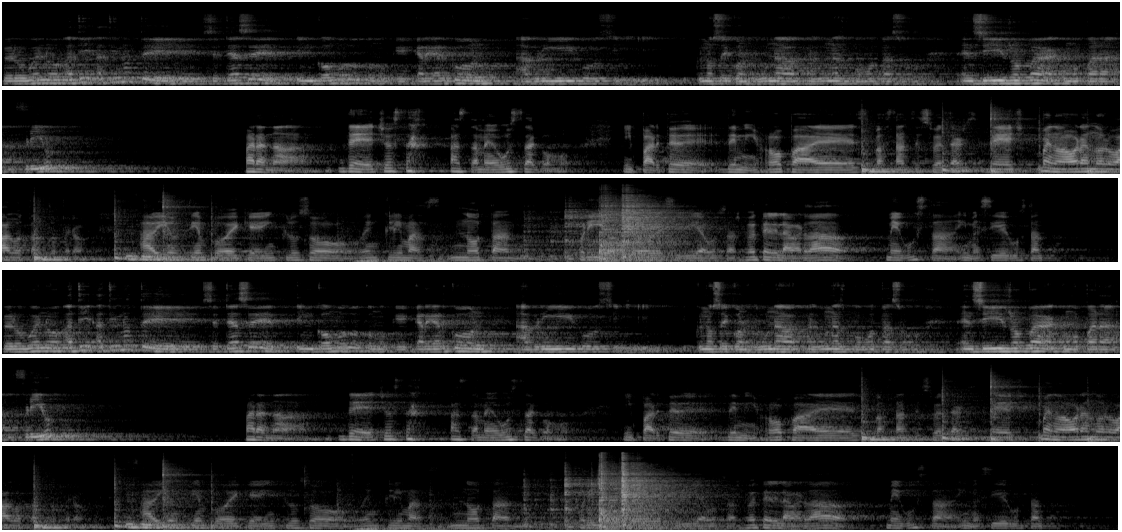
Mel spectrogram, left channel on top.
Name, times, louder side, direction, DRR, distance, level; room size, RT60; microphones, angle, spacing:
voice 1, 0.0-4.9 5.1-11.8 23.6-23.9, equal, 35° right, 2 dB, 2.9 m, -33 dB
voice 2, 13.6-27.8 28.1-30.9 31.2-32.8, left 4 dB, 60° left, 12 dB, 0.9 m, -38 dB
sound 1, 19.8-20.2 20.6-21.3 21.5-21.6 22.0-22.2 22.7-23.1 23.5-24.2 24.4-24.5, equal, 5° right, 2.1 m, -36 dB
sound 2, 24.8-24.9 25.3-30.6, right 3 dB, 60° right, 4.6 m, -37 dB
29.0 x 20.0 x 8.7 m, 2.3 s
head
